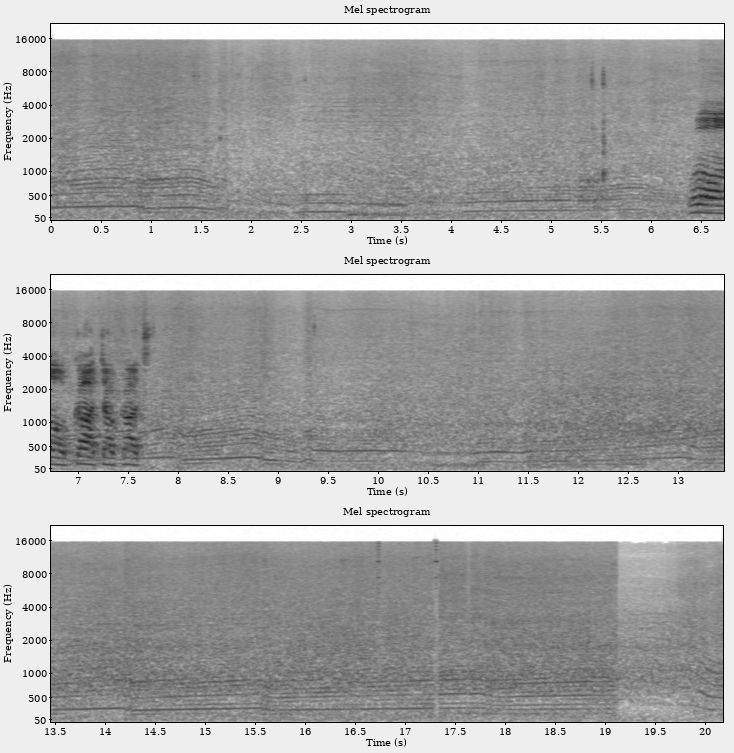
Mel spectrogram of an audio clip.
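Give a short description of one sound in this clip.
A racing car engine whines and revs up and down through gear changes.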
